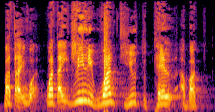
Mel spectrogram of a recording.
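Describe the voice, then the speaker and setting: A man giving a sermon as a guest preacher in a church, telling a story in a halting way with many restarts and some gentle humor. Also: high-pitched, sing-song, vocal fry, breathy edge.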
